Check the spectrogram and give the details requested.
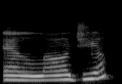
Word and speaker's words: elijah: am your professor my last name is elijah that's how you pronounce it so i'm your professor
